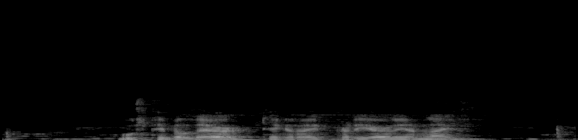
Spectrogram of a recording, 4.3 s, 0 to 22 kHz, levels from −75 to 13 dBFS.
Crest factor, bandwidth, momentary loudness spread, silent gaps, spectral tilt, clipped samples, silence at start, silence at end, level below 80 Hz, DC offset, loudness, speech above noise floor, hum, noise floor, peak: 20 dB; 6.8 kHz; 22 LU; none; -7.5 dB/octave; under 0.1%; 0.05 s; 0.05 s; -68 dBFS; under 0.1%; -31 LUFS; 24 dB; none; -54 dBFS; -14 dBFS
